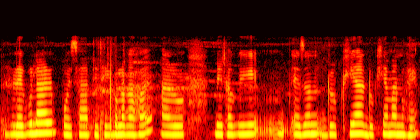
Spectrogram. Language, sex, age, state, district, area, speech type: Assamese, female, 18-30, Assam, Dhemaji, urban, spontaneous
